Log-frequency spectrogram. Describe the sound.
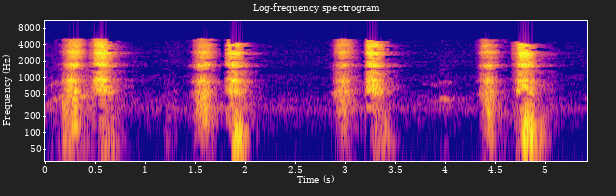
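A voice imitates a sick child's labored, gasping breathing: four paired rasping breaths, each a quick double heave, repeated at a steady rhythm, fairly loud with brief quiet gaps between, no talking.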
